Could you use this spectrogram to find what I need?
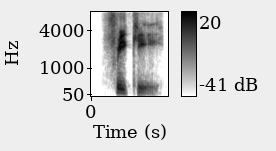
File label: "freaky", American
